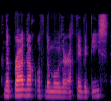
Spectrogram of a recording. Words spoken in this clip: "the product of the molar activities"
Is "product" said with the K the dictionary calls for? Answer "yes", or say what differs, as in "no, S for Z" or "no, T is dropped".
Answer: yes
